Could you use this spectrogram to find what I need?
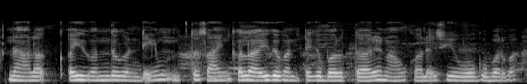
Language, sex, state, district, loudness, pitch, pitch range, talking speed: Kannada, female, Karnataka, Raichur, -18 LUFS, 190 Hz, 185-200 Hz, 125 wpm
